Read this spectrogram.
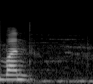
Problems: low volume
